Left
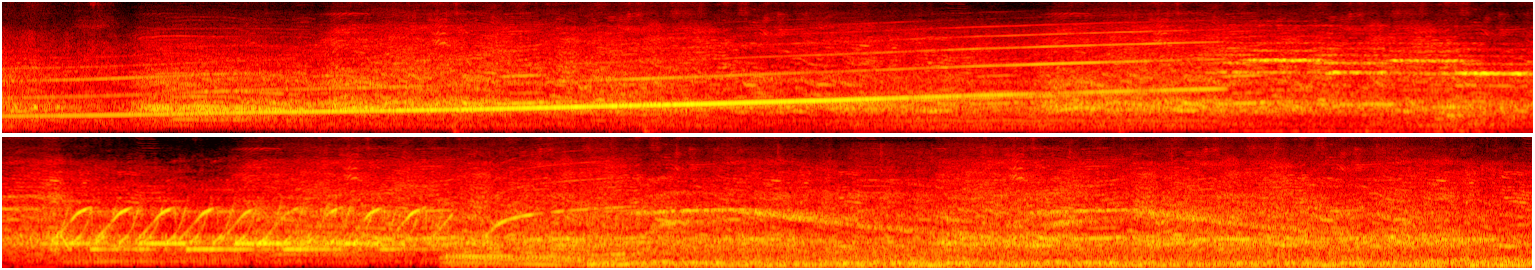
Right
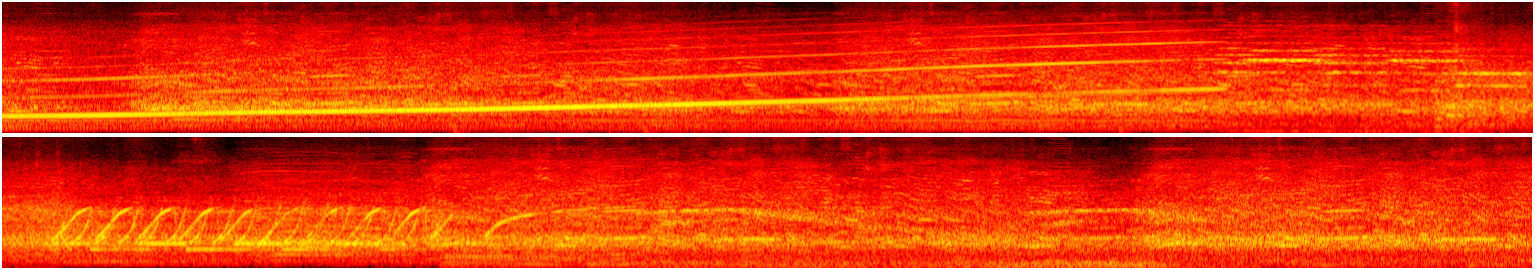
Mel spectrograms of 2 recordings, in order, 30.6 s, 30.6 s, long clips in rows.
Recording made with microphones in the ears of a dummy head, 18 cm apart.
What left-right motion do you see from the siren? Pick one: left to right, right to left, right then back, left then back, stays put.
right to left.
